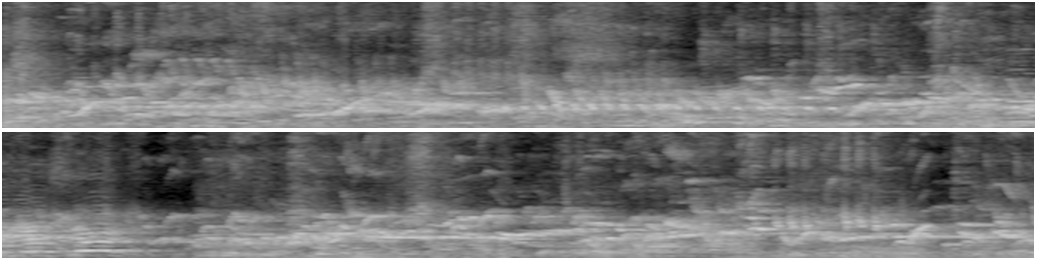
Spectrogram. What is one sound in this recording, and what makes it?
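A songbird sings loud, rapid, varied trills and whistles close by.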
